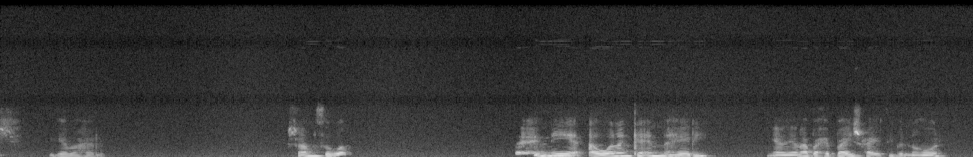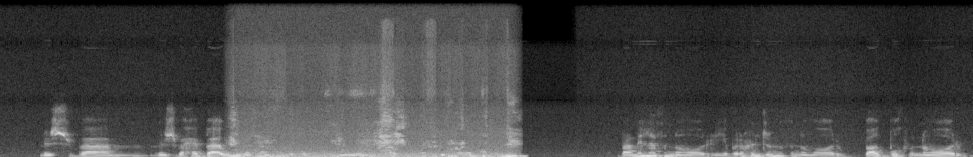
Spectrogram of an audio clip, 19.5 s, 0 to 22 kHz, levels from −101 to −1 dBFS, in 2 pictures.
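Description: The echo canceller most likely mistook this talker for loudspeaker echo while both ends spoke at once, giving speech suppressed in double talk from 12.53 to 13.3 s and again from 13.48 to 14.75 s. It pulled the level down by up to about 30 dB, so the speech sinks and breaks up over roughly half a second in the first stretch and about a second in the second, with a brief recovery between them.

From 14.97 to 15.01 s comes a short echo leak. Part of the far end's loudspeaker sound likely reached its microphone and was not cancelled, so it returns here. A faint scrap of the speech is heard 341 ms late, around 35 dB below the main level.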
